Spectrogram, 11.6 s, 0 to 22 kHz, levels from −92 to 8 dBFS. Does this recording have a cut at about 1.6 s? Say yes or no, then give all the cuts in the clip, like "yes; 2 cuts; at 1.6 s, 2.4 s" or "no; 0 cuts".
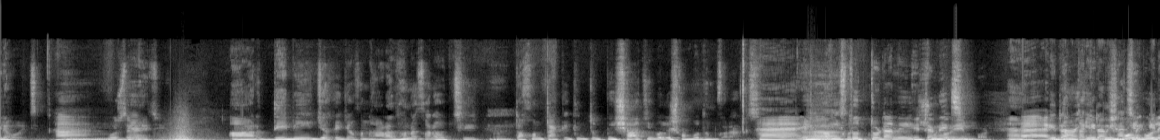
yes; 1 cut; at 1.6 s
